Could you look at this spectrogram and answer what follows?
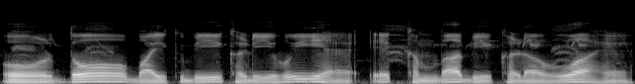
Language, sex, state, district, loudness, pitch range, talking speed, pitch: Hindi, male, Uttar Pradesh, Saharanpur, -17 LUFS, 90-115 Hz, 125 wpm, 100 Hz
